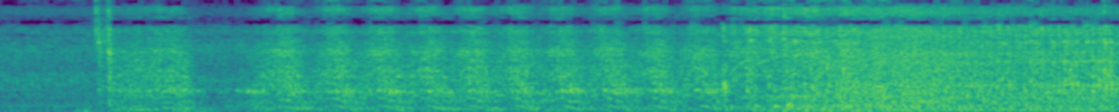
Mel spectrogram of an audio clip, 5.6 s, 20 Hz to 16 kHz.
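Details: Cummins ISX diesel at first start after a new fuel pump head was installed to fix code 559, low fuel rail pressure (SPN157 FMI18). It catches and settles into a steady, even idle clatter with no misses or rough patches; healthy.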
